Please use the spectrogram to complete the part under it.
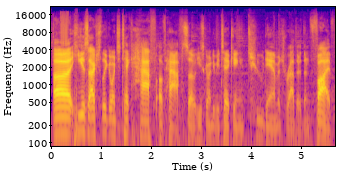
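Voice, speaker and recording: A man's voice: on the low side, moderate pace, bright, forceful tone, faint music behind. A man running a tabletop game as game master, chatty and laughing, with many fillers.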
